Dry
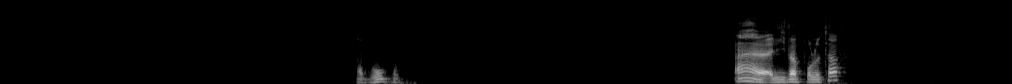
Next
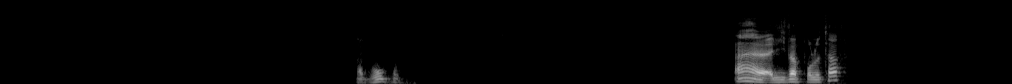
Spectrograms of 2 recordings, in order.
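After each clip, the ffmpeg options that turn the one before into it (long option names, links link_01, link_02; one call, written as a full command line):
ffmpeg -i in.wav -af "equalizer=frequency=68:width=0.7:gain=-7" out.wav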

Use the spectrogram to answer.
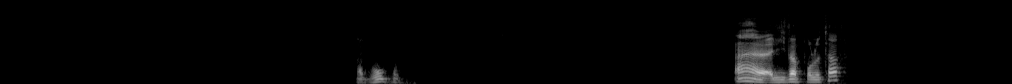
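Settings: ffmpeg -i in.wav -af anull out.wav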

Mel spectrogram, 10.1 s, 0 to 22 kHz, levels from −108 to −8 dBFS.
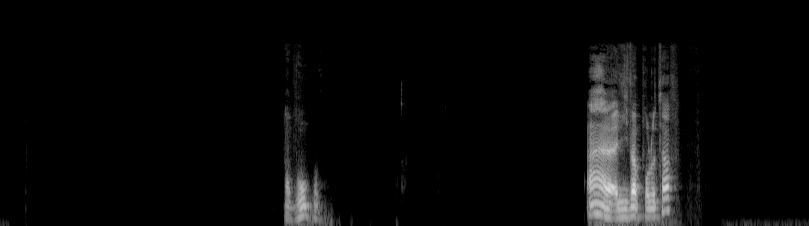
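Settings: ffmpeg -i in.wav -af "flanger=delay=3.4:depth=2:regen=-83:speed=0.28:shape=sinusoidal,volume=-2dB" out.wav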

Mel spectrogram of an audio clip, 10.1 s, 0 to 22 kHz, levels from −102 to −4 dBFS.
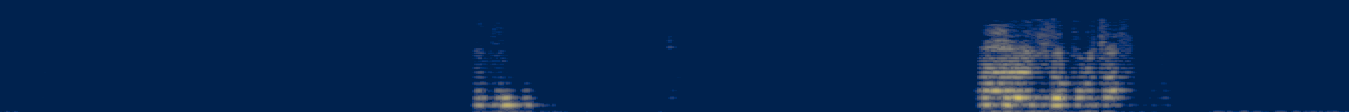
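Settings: ffmpeg -i in.wav -af "afftfilt=real='re*3.46*eq(mod(b,12),0)':imag='im*3.46*eq(mod(b,12),0)':win_size=2048:overlap=0.75" out.wav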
